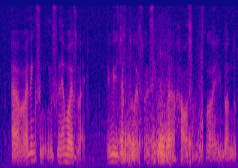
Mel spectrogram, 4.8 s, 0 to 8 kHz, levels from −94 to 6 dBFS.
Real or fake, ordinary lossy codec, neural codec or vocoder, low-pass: fake; none; vocoder, 22.05 kHz, 80 mel bands, Vocos; 7.2 kHz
